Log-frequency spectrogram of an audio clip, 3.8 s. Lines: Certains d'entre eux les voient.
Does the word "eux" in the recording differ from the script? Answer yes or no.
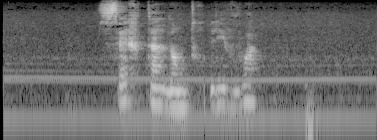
yes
